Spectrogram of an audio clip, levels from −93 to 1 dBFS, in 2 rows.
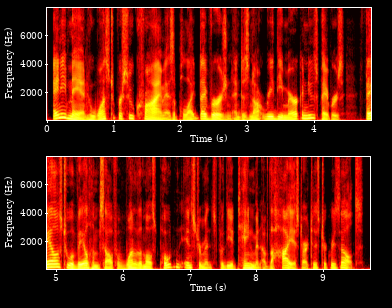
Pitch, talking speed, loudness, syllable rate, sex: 130 Hz, 230 wpm, -20 LUFS, 6.7 syllables/s, male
